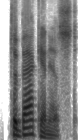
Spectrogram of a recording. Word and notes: tobacconist: American English

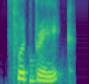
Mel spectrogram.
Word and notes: footbrake: Indian

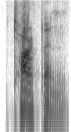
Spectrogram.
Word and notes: tarpan: American English

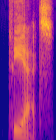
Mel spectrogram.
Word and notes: TX: American English

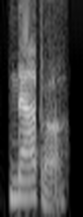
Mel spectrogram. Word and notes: napper: Indian

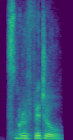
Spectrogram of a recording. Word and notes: sgraffito: Indian

